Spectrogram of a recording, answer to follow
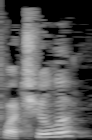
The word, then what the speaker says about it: Wauchula: be eleven characters counties that's pronounced Wauchula that what color which is w al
